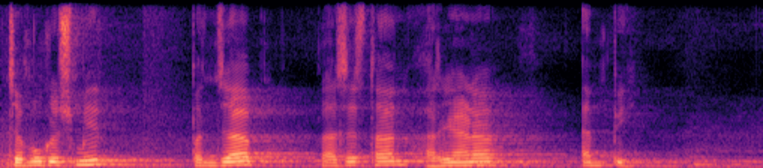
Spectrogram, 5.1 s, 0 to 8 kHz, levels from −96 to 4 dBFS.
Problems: constant background noise, background conversations at intervals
